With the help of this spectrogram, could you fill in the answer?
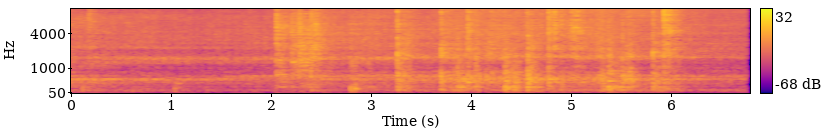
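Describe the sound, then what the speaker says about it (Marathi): Sesame seeds hit a hot pan for a vegetable pulao, starting with a low steady sizzle, then bursting into louder crackling after a couple of seconds, with repeated scraping stirs and a few clinks against the pan. "थोडं तीळ टाकायचं याच्यामध्ये."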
